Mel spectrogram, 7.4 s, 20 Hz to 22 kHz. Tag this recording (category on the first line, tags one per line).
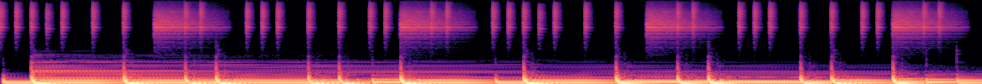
Music > Multiple instruments
trap
drums
808
dark
loop
130bpm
